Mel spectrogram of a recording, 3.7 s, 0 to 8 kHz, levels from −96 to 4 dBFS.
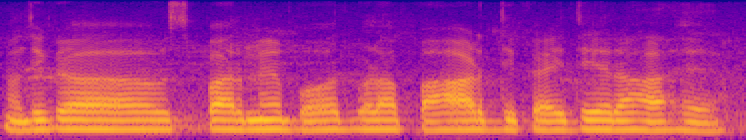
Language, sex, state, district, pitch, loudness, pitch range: Hindi, male, Arunachal Pradesh, Lower Dibang Valley, 150 Hz, -14 LUFS, 145-155 Hz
